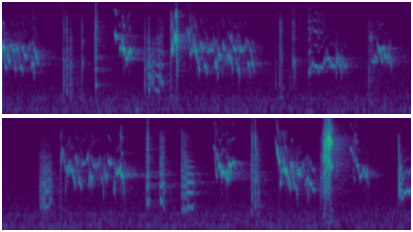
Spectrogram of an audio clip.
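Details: White budgerigar kept at home, singing: chattering warbles and chirps in phrases of one to two seconds, separated by short pauses, with sharp clicks mixed in.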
